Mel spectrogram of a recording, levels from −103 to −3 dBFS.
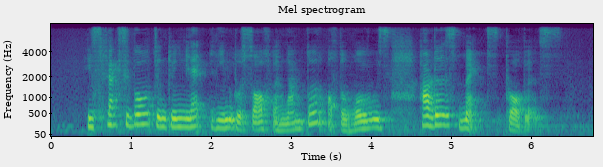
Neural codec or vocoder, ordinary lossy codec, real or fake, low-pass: codec, 16 kHz, 1 kbps, FunCodec, trained on Chinese and English, 50 frames a second; none; fake; 7.2 kHz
